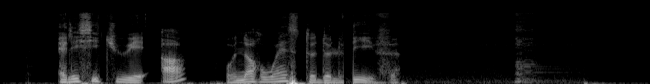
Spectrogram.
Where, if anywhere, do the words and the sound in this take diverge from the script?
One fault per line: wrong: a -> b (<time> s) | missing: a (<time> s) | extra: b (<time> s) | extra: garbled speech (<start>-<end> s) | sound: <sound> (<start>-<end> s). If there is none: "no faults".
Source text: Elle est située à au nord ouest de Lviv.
sound: dropout (3.4-3.5 s)
sound: thud (5.1-5.8 s)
